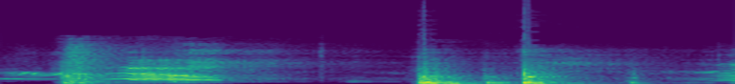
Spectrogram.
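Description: A strained vocal groan, then two hard thwacking blows in quick succession, like punches landing, knocking a man out cold, followed by a brief grunt.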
